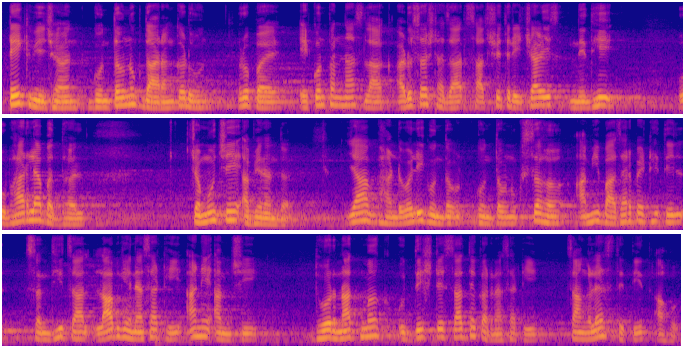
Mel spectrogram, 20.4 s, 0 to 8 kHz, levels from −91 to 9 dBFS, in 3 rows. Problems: none marked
